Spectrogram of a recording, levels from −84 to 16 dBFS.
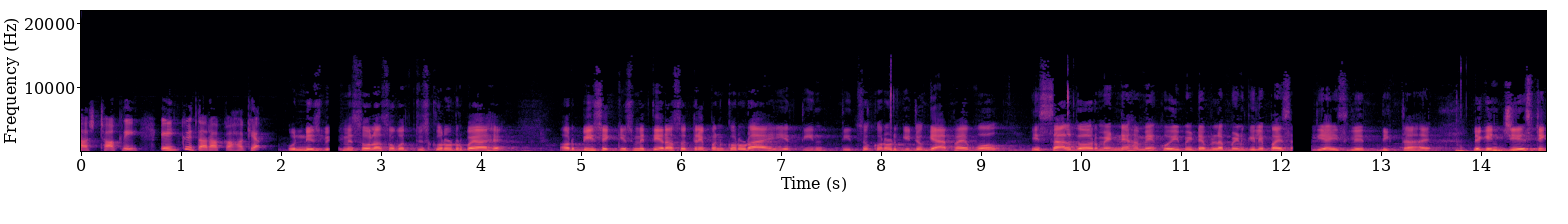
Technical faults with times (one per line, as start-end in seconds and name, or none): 2.46-2.59 digital broadcast dropout
12.09-12.32 digital broadcast dropout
